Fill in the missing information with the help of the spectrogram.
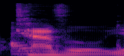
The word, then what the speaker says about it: Cavill: They've rebooted it with how do you pronounce this dude's last name? Henry Cavill? Cavill? – Cavill, Cavill. – Okay, I've been saying it right then.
